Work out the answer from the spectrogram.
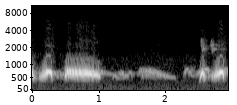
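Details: Spotted dove 'thúc gù' cooing, 'giọng Thổ' voice, used to lure birds into traps: a short note and long low coo, a faint wavering murmur, then a fresh pair of clipped notes.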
